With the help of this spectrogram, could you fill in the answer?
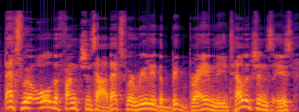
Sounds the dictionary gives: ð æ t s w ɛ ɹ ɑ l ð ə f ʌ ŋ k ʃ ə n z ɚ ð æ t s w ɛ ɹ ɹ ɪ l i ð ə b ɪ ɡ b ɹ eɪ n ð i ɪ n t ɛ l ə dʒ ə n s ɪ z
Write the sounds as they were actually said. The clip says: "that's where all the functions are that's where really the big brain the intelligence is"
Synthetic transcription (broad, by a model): ð æ t s w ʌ ɹ ɑ l ð ə f ʌ ŋ k ʃ ə n z ɚ ð æ t s w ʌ ɹ ɹ ɪ l i ð ə b ɪ ɡ b ɹ eɪ n ð i ɪ n t ɛ l ə dʒ ə n s ɪ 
